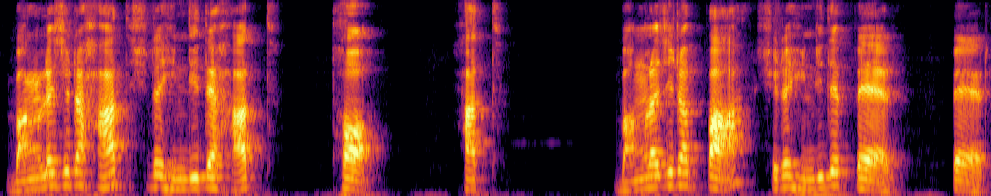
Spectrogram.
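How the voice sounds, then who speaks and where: A man teaching Hindi vocabulary to Bengali speakers, explaining each word and repeating it slowly. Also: fairly high pitch, a bit bright. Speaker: language teacher. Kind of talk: vocabulary lesson.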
